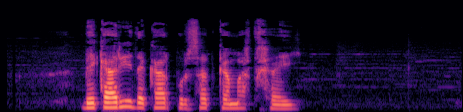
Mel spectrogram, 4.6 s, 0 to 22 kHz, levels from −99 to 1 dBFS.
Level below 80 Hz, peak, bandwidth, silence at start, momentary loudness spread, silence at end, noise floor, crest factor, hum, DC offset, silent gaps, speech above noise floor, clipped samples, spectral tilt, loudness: -80 dBFS; -4 dBFS; 10.5 kHz; 0.85 s; 13 LU; 1.7 s; -74 dBFS; 24 dB; none; under 0.1%; none; 49 dB; under 0.1%; -6.5 dB/octave; -26 LUFS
